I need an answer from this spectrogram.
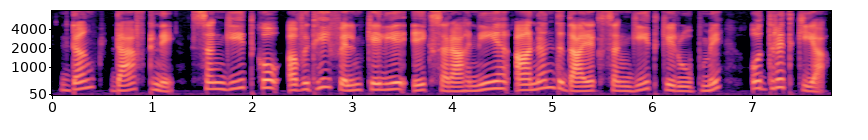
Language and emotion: Hindi, neutral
